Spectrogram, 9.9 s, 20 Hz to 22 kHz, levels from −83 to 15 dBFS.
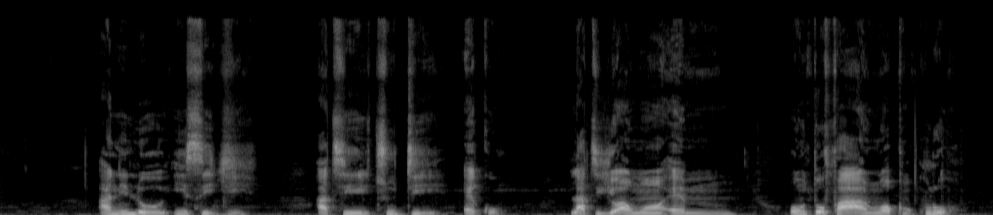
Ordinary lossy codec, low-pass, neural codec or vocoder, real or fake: none; none; none; real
